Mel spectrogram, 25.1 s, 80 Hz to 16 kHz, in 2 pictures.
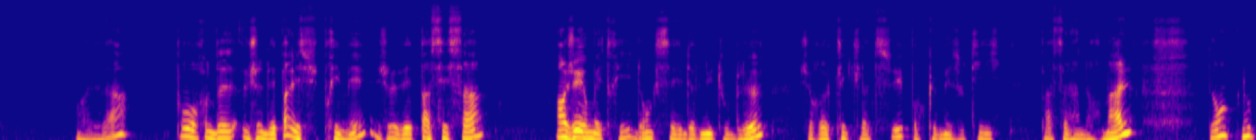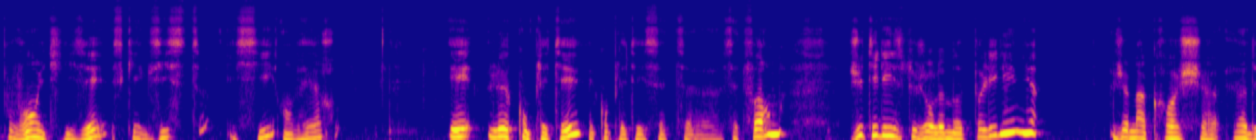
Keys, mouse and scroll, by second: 1.1 click, 2.3-2.6 scroll down 2, 4.9 click, 8.6 click, 11.0-11.3 scroll down 1, 12.2-12.9 right drag, 13.3-14.7 right drag, 15.9-16.3 scroll up 1, 16.4-17.0 right drag, 17.2 scroll up 2, 17.7-18.3 right drag, 22.7 click, 24.6 click.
